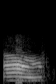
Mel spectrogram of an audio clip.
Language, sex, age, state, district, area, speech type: Maithili, female, 45-60, Bihar, Samastipur, rural, conversation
